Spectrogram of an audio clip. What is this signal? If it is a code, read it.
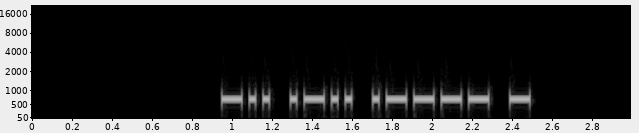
Morse code, heard as a keyed tone, about 34 wpm, 700 Hz. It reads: DL1T
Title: DXCC-100 Call Signs - 4 Characters - 35wpm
